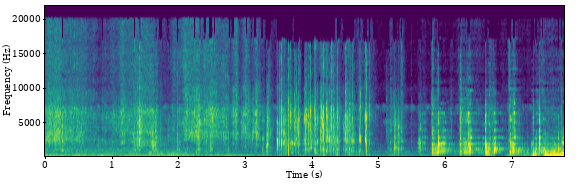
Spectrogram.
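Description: Whole spices, cinnamon, cloves, cardamom and poppy seeds, fry in a pan while a spoon stirs them, giving close scraping and clinking strokes over a soft sizzle.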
